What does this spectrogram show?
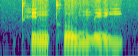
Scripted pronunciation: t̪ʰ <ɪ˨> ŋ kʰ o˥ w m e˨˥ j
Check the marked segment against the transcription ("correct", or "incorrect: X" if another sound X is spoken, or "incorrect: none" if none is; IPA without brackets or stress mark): incorrect: ɪ˥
